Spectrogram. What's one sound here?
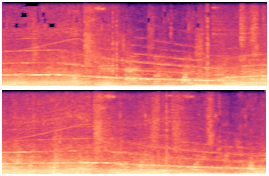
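Tyres screech as a car slides around corners.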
